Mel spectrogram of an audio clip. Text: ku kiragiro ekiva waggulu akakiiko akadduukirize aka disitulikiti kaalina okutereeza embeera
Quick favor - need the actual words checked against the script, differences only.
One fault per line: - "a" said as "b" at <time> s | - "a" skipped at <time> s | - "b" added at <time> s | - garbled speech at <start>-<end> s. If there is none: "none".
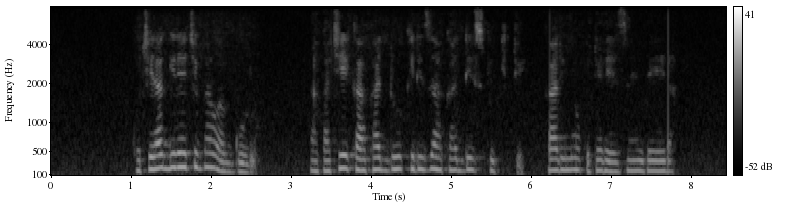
none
